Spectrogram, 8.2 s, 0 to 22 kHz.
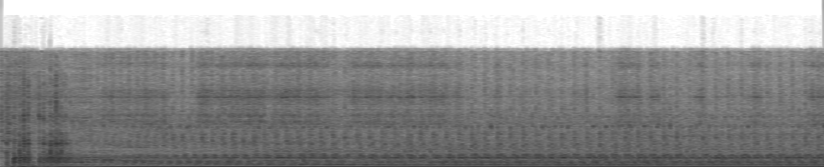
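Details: Old Chrysler Voyager diesel at -17°C (feels like -27), suspected seized glow plugs, started using ether: the engine catches and settles into a loud, uneven clatter with irregular knocks at cold idle.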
